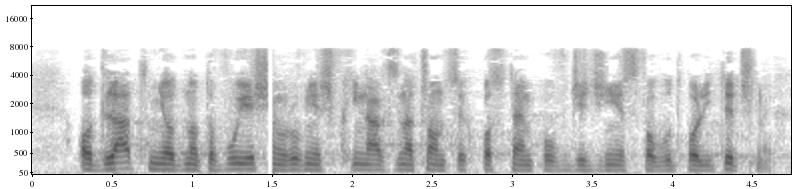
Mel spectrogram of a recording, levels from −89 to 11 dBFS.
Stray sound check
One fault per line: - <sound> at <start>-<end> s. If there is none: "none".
- dropout at 1.5-1.5 s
